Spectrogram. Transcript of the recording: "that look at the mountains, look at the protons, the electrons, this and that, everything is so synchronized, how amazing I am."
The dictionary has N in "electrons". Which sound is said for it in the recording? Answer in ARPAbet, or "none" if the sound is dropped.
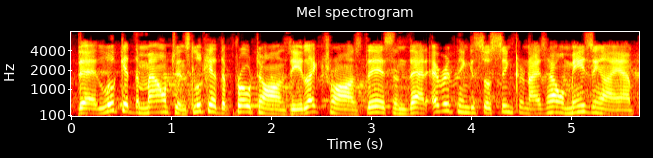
N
